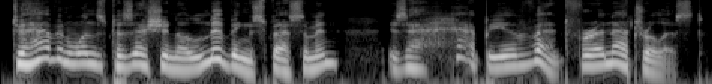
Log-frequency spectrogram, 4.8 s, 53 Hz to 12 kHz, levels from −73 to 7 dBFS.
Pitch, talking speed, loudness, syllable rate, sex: 175 Hz, 190 wpm, -20 LUFS, 6.2 syllables/s, male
